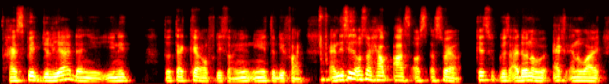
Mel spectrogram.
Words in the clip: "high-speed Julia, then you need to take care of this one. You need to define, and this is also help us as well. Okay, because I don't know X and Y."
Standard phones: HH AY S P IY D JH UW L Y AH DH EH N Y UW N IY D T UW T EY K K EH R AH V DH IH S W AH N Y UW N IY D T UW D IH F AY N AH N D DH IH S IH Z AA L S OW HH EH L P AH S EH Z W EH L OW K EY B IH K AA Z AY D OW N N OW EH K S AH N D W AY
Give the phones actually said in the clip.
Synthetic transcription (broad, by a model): HH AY S P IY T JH UW L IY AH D EH N Y UW N IY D T UW T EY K K EH R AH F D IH S W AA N Y UW N IY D T UW D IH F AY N AH N D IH S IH S AA L S OW HH EH L P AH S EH S W EH L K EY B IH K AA S AY D OW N N OW EH K S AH N W AY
